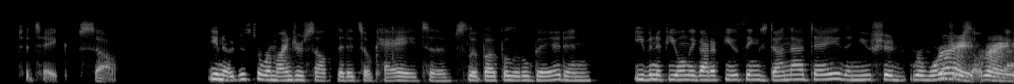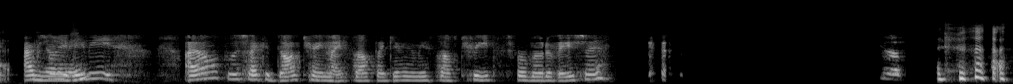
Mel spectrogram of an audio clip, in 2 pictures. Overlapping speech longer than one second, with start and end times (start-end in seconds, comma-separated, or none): 9.4-11.0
